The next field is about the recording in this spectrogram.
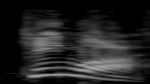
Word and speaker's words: quinoa: Quinoa? See? Quinoa, thank you. That's it.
